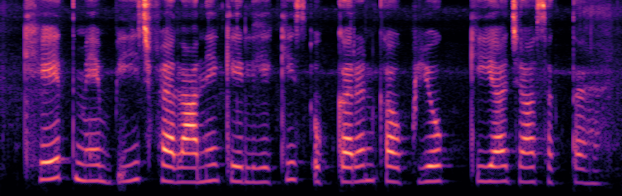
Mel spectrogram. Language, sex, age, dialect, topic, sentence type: Hindi, female, 18-24, Marwari Dhudhari, agriculture, question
